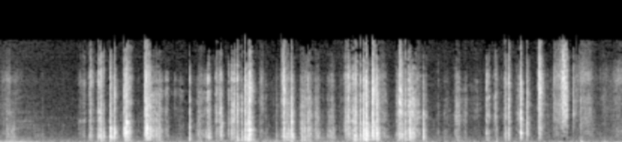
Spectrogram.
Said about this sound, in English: I would take this and just kind of cut around the paper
